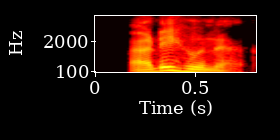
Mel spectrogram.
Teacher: lo que llaman un flat en inglés es verdad o sea un sonido es como una rl pero con la lengua más hacia atrás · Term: el sonido rl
